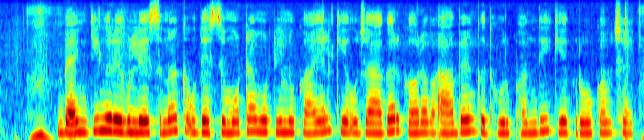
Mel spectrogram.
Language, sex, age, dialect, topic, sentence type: Maithili, female, 25-30, Bajjika, banking, statement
